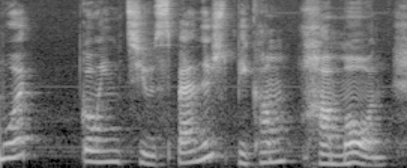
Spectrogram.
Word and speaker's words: jamón: And then the Spanish will become the same word, going to Spanish, become jamón, because the Spanish will pronounce the J writing as the H sound.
